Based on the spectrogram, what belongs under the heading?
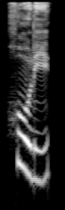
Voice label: "护理", Chinese

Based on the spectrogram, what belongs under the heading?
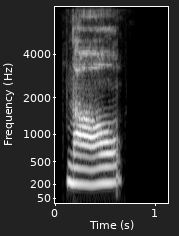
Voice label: "挠", Chinese

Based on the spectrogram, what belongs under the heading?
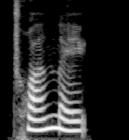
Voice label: "传媒", Chinese

